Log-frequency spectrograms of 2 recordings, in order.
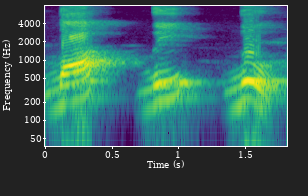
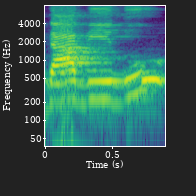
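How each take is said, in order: First: The d is heavy, made with the tongue's side. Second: The d is light, made with the tongue tip. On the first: The speaker calls it right. "বদ জবর দ, আমি বাম পাশ থেকে বলতেছি দ" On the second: The speaker calls it wrong. "আমরা যারা এক করে ফেলি তারা বলি দা দি দু"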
